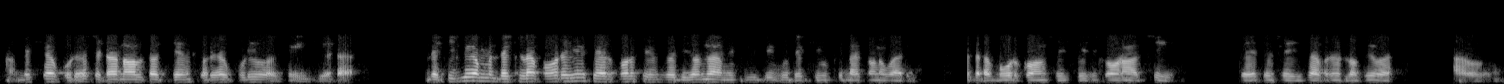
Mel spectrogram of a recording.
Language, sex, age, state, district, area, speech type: Odia, male, 45-60, Odisha, Sundergarh, rural, conversation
